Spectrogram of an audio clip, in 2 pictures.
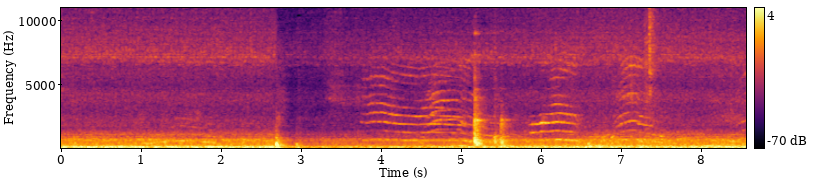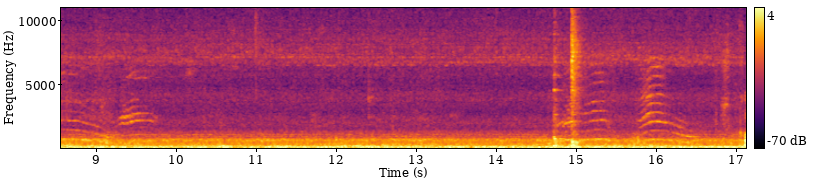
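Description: Cats meowing for their dinner: a string of short, rising-and-falling meows between about four and ten seconds in, over a steady low hum. A single knock comes just before the meows.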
